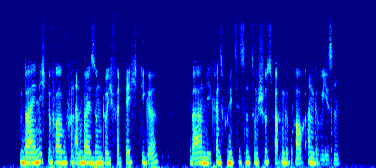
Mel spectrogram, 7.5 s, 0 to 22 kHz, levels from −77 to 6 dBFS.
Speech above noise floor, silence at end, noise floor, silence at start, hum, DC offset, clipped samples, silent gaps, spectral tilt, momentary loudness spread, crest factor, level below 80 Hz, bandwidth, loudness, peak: 39 dB; 0.75 s; -65 dBFS; 0.4 s; none; under 0.1%; under 0.1%; none; -6.5 dB/octave; 11 LU; 18 dB; -50 dBFS; 13 kHz; -28 LUFS; -10 dBFS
